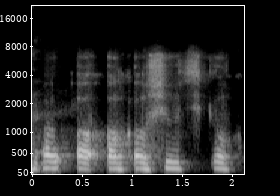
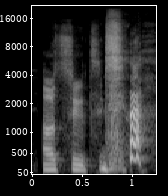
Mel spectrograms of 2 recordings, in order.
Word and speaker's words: Otsutsuki: But that's because you have Oshutsuki. I forget what it's called. Okashutsuki? Otsutsuki.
